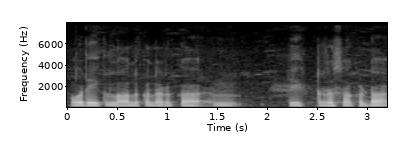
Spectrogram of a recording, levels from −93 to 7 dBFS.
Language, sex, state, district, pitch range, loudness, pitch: Hindi, male, Uttar Pradesh, Shamli, 140-145 Hz, -19 LUFS, 145 Hz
